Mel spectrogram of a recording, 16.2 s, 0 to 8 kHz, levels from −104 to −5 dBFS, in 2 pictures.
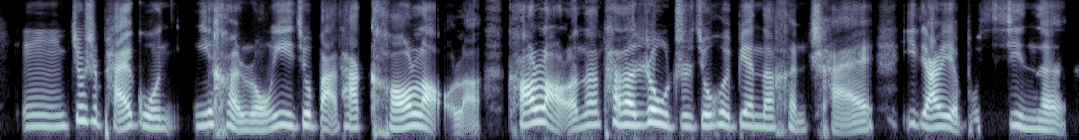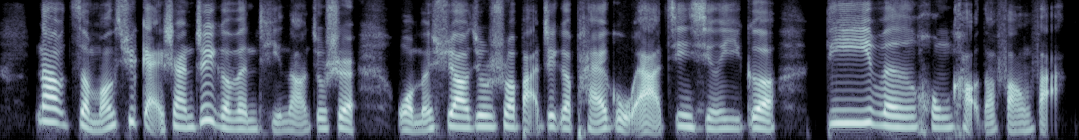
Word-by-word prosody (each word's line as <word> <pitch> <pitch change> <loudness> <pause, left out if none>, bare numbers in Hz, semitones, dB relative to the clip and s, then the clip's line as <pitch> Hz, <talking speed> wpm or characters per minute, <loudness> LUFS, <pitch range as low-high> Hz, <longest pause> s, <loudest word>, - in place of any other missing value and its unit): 嗯， 200 0 -7
就 295 - -1
是 280 - -2
排 205 - +3
骨 185 -4 -2 0.2
你 215 +3 -2
很 - - +1
容 140 +4 -1
易 220 -1 -1
就 220 +3 0
把 195 - +2
它 180 - +2
烤 165 +1 +4
老 215 - +5 0.2
了， - - -5 0.2
烤 - - +6
老 270 0 +6
了 - - +1
呢， 225 +5 -2
它 - - 0
的 225 - +7
肉 240 -1 +4
质 195 0 -6
就 205 +1 0
会 225 -2 -1
变 205 0 -3
得 185 - -1
很 150 -5 -8
柴， 140 +3 -2 0.2
一 245 - -10
点 205 -5 +5
儿 195 - +3
也 - - 0
不 160 - -19
细 215 +4 -7
嫩。 155 -5 -4 0.3
那 275 -4 +5
怎 205 - 0
么 150 +9 0
去 275 +3 -4
改 - - 0
善 190 -3 0
这 300 +9 +1
个 175 - 0
问 155 -1 -3
题 135 -4 -12
呢？ 140 - -4
就 165 - -6
是 - - 0 0.3
我 145 -2 0
们 135 +4 -3
需 205 +4 -1
要 185 -1 +7
就 200 +1 0
是 190 - -7
说 190 -2 +2
把 - - -1
这 200 - -2
个 - - -1
排 - - -1
骨 - - -3
呀 - - +4
进 205 -2 -5
行 165 -3 -4
一 160 -1 -9
个 175 +1 +3 0.4
低 255 +1 +1
温 195 -5 +1
烘 180 -1 -5
烤 - - -2
的 120 - -6
方 130 +2 -4
法。 - - -4
195 Hz, 270 characters per minute, -24 LUFS, 165-220 Hz, 0.4 s, 的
